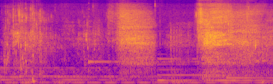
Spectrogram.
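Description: Calm background music of long held notes under sea-sound effects, with two louder rushes of noise about two and three seconds in.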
